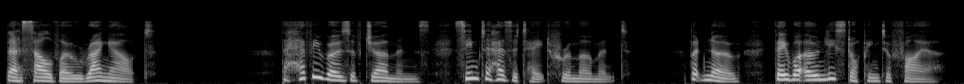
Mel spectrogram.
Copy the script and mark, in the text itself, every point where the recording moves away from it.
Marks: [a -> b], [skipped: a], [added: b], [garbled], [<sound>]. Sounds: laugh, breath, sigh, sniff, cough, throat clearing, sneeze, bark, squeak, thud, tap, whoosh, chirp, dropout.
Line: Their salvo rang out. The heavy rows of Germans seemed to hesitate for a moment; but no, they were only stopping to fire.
Their salvo rang out. The heavy rows of Germans seemed to hesitate for a moment; but no, they were only stopping to fire.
